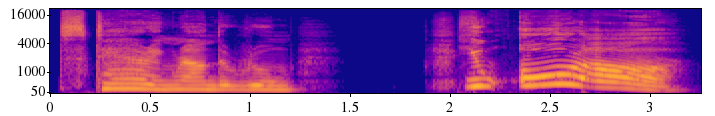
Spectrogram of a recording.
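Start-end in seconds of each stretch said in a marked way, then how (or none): 2.0-3.2 high, slow loud shout. A narrator's reading. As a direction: cry it out to the whole room. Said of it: "I shouted".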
